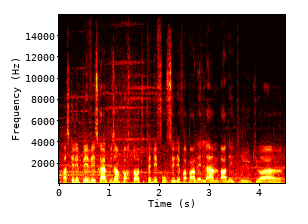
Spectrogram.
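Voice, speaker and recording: A young man, still a little ill, commenting on his gameplay with frequent swearing and frustrated shouts. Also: a little high, flat delivery, fast talker. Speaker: let's play gamer. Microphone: desk mic. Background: game music.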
